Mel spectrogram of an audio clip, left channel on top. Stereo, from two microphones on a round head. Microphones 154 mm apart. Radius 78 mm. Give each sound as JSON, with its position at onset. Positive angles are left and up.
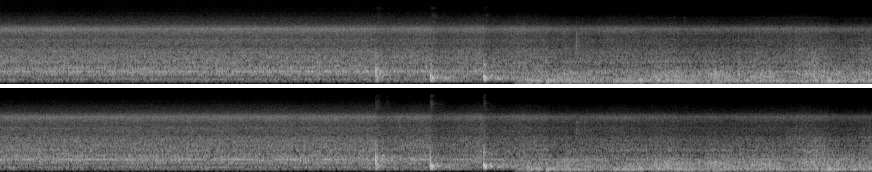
{"t": 3.8, "sound": "footsteps", "side_deg": -60, "distance_m": 3.5}
{"t": 5.1, "sound": "snoring", "side_deg": 25, "distance_m": 2.5}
